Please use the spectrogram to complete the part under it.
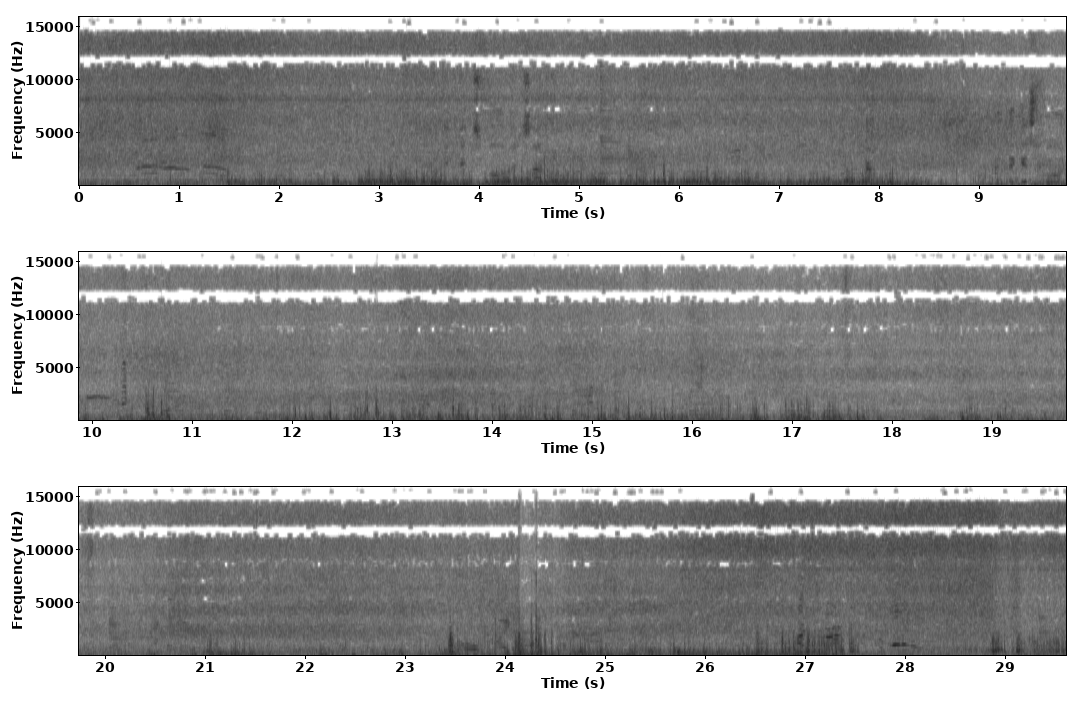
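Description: Wind blows across the open beach.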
